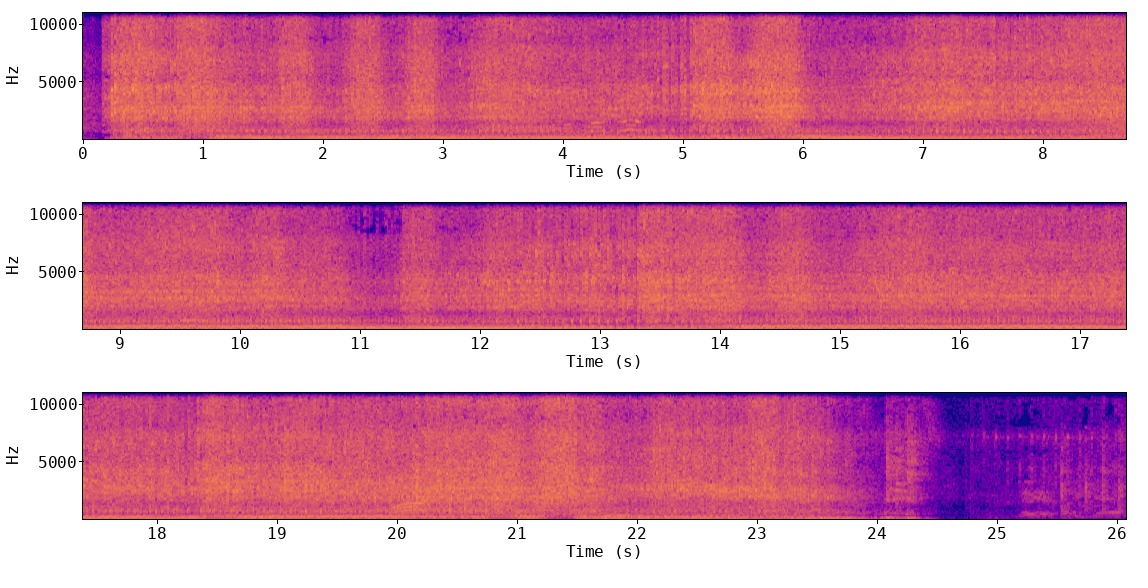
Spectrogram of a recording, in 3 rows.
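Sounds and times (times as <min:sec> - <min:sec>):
car engine revving: 0:00.0 - 0:24.5.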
